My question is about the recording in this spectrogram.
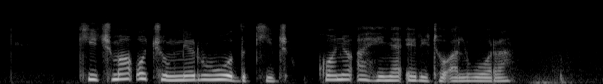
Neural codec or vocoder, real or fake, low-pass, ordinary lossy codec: none; real; 7.2 kHz; Opus, 32 kbps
